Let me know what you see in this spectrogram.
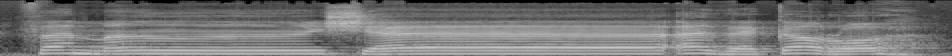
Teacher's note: नून साकिन की आवाज़ को किसी हद तक हम छुपा के पढ़ेंगे, इसी को इख्फा कहते हैं। और ज़करह में रॉ को पूर पढ़ेंगे और हा जो है उसको वक्फ की हालत में उसकी आवाज़ निकालनी होगी। और यहाँ पे एक और ख़ास चीज़ है, आयत के ऊपर आपको मीम का निशान नज़र आ रहा है और साइड पे भी लिखा हुआ वक्फ़ लाजिम।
